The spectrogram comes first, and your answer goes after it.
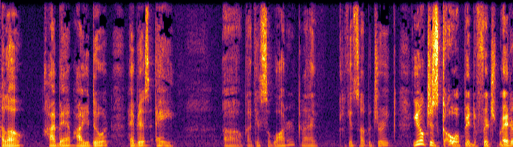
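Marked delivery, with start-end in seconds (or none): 0.0-6.6 put-on courteous, polite, respectful tone. Showing how a guest should greet a friend's family: acting out a polite guest. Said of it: "you come in, you speak".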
